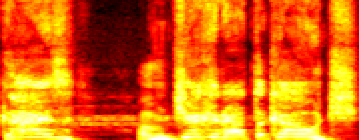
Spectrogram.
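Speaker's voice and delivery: shouting. Player speaks in character to the group, yelling. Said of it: "Stop yelling".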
